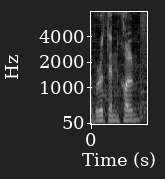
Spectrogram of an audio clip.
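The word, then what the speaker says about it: Bruttenholm: el profesor Malcolm Frost Trevor bruten holm que Aparentemente se pronuncia brom y que no es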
